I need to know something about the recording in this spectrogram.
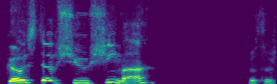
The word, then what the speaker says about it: Tsushima: Ghost of Tsushima. Ghost of Tsushima. Yeah, there you go. That's pretty close. I'm getting better. You're pausing too much in the middle of the word.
